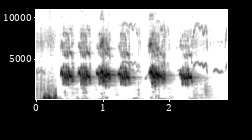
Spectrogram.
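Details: A low thump, then a budgie chirping in a steady series of six short, harsh high notes, roughly two to three per second.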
